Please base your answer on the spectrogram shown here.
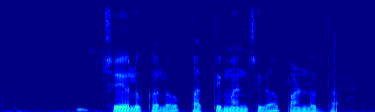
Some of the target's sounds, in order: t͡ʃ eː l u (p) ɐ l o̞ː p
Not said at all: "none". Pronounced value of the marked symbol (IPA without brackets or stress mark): k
